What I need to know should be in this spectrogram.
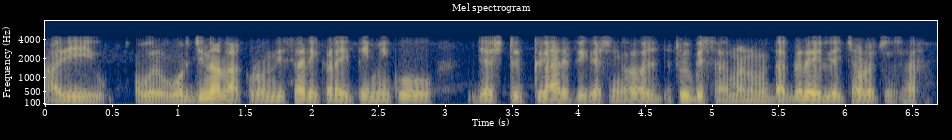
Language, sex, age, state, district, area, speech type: Telugu, male, 30-45, Andhra Pradesh, Chittoor, rural, conversation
